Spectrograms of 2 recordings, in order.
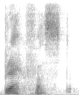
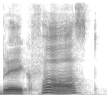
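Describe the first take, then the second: First: The stress is on the first syllable. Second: The stress is on the second syllable. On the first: The speaker calls it right. "but the stress is on the first syllable" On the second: The speaker calls it wrong. "So they put the stress on the second syllable on this one"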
